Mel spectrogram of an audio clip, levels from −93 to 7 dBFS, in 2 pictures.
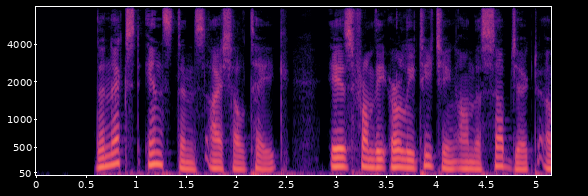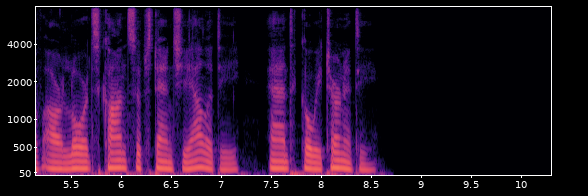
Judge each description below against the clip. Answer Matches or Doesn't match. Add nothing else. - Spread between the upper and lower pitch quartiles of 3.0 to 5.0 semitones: Matches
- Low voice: Matches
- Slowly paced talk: Matches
